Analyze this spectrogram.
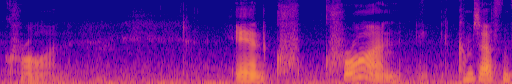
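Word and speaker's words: Croghan: guy named George craw it looks like his name is spelled Krogan but apparently he said cron and cron comes out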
